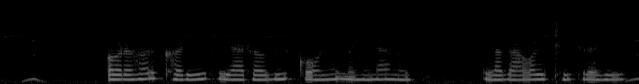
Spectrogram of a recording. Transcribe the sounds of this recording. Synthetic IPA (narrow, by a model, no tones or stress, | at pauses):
ɔɾɦəɾkʰəɾiːbjaɾəbikɔːneməɦiːnamẽ | ləɡaːwəlʈʰiːkɾəɦeː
